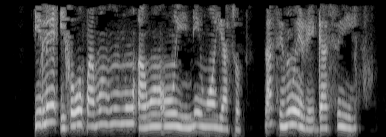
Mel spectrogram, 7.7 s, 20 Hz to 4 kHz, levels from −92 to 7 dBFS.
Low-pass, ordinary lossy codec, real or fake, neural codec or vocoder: 3.6 kHz; MP3, 16 kbps; real; none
